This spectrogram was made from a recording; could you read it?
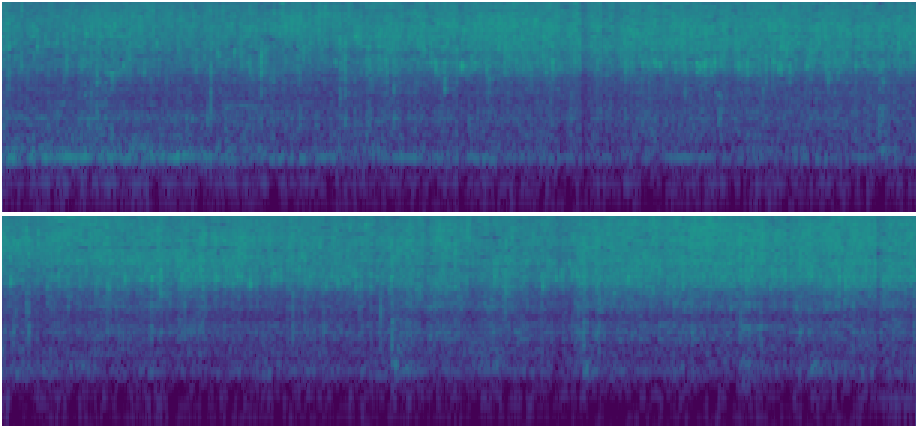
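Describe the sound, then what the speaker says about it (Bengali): Fish frying in a pan in a home kitchen, a continuous bright sizzle and crackle that holds steady and fairly loud the whole time, with no talking. "এই হচ্ছে মাছ ভাজা চলছে"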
